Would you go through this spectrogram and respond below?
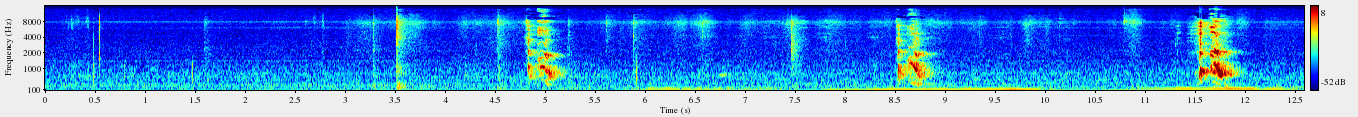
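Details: Hiccups in a 9-month-old girl who has recently started crawling: three short, abrupt throat catches about every three seconds in a quiet room.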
